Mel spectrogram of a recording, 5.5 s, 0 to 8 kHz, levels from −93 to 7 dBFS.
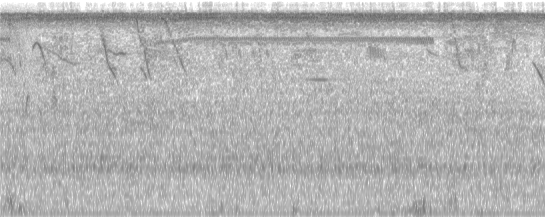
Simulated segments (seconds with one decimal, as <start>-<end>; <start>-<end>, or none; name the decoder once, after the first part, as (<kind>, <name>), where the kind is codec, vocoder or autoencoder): none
